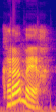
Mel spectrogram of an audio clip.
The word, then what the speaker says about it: Cramer: com relação a pronúncia porque é comum as pessoas dizerem A Regra de Cramer e o nome do matemático que a popularizou é Kramer então é Regra de Cramer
